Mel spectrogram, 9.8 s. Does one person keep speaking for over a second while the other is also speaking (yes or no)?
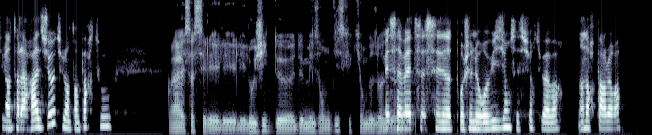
no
